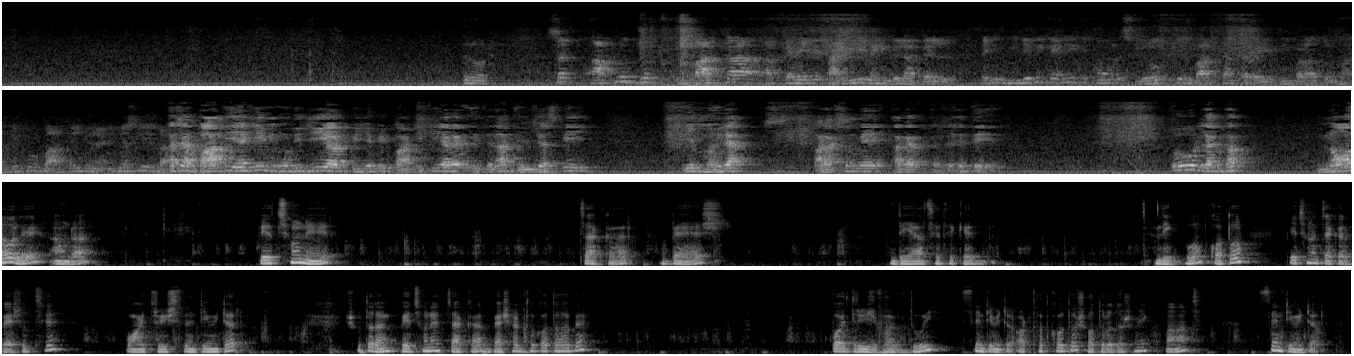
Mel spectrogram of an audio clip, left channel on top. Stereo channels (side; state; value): both; different; correlation 0.00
